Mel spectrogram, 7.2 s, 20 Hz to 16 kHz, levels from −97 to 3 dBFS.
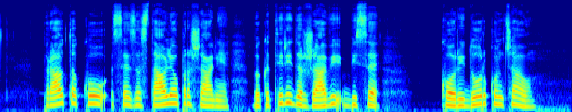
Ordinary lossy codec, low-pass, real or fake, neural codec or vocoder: none; 14.4 kHz; real; none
